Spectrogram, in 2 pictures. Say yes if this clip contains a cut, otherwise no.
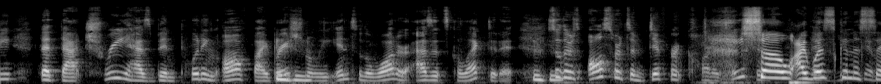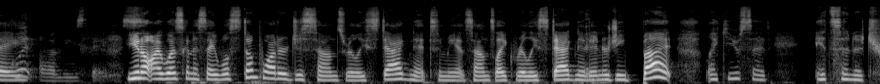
no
